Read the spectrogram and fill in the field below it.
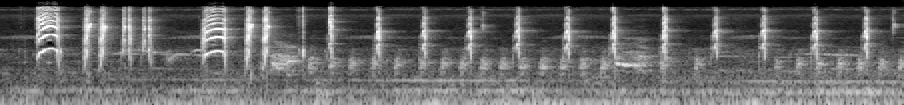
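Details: Long-tailed shrike lure recording meant to set a silent bird singing: two loud arched, harmonic-rich screeches open, then dry sharp ticks repeat roughly every half second over a faint low hum.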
